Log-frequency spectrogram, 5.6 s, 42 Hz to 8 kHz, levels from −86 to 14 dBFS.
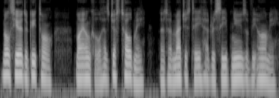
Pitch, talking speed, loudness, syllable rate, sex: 115 Hz, 195 wpm, -20 LUFS, 5.5 syllables/s, male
